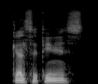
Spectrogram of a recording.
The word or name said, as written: Calcetines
